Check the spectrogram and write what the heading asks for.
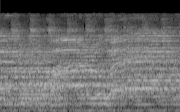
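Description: Live DJ-set dance music played loud over a PA, with a woman's sung melody gliding and held over it.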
